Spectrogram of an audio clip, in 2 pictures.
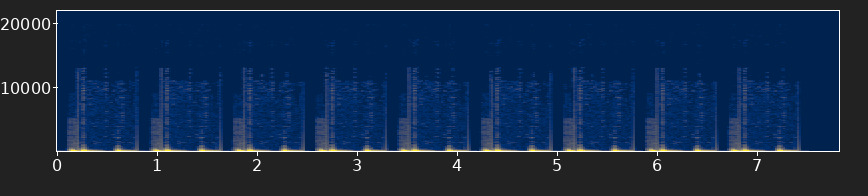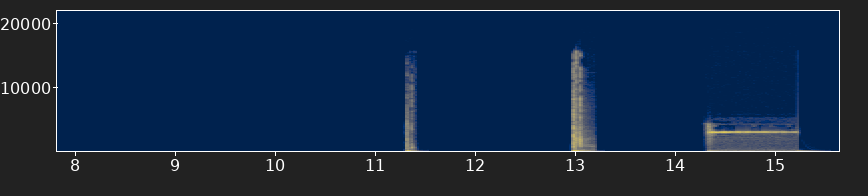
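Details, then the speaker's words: Regular low-pitched heart sounds at about 72 a minute with a soft extra late-diastolic sound just before S1, heard with the bell lightly at the cardiac apex, patient in left lateral position; indicates abnormal ventricular compliance; fourth heart sound (S4 gallop). "although a fourth heart sound is not a sign of heart failure it does indicate abnormal ventricular compliance especially when it is palpable listen once again to a fourth heart sound"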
